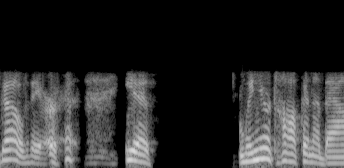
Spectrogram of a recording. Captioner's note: chuckles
